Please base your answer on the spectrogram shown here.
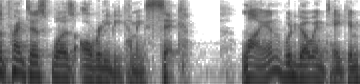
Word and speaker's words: Lyon: by the name of Patrick Lyon, or Leon, I guess. It's more likely pronounced Lion, considering the Americanization of all of it here.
